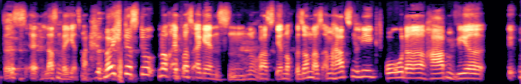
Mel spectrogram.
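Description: A man's voice: a little high, gravelly, a bit bright. A man hosting a podcast, speaking conversationally as interviewer and announcer, in chatty, wordy phrasing.

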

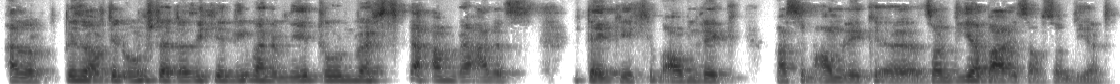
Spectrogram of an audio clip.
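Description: A man speaking as an interview guest, giving conversational answers in considered, measured phrasing. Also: medium pitch, steady tone, mellow.

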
